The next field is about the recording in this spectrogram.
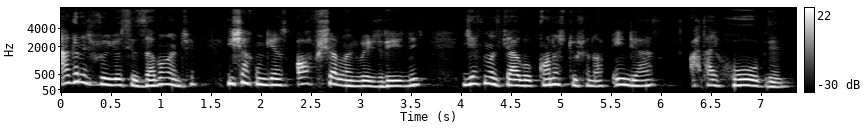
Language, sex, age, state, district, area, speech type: Kashmiri, male, 45-60, Jammu and Kashmir, Ganderbal, urban, spontaneous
